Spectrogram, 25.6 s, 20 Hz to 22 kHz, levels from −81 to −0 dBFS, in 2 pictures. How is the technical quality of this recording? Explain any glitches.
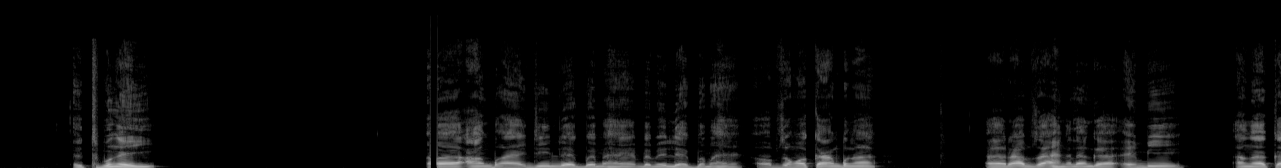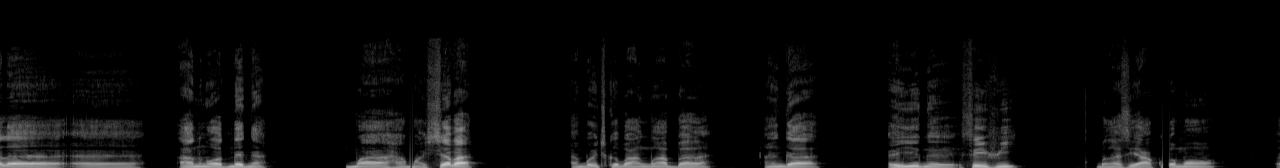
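The speech is interrupted by three short gaps that are likely Bluetooth dropouts, at 4.30 to 4.39 s, 16.91 to 16.94 s and 24.43 to 24.52 s. The speech cuts to abrupt silence for roughly 70 ms, then 23 ms, then 70 ms again, which fits whole wireless audio frames of about 23 ms each arriving too late to play. Unlike a buffer underrun, which pauses and then continues, the speech comes back further along, with the missing stretch simply gone.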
